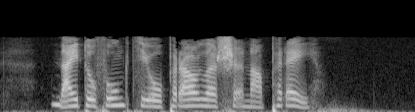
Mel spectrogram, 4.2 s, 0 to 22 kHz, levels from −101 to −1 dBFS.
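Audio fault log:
Throughout, MP3 compression: the speech has no content above 5.6 kHz, so sibilants lose their top end and sound dull, and plainly audible watery, swirling artefacts run through the whole clip. This is likely a heavily starved MP3 encode, consistent with a bitrate around 32 kbps. Short of bits, the encoder removes the treble above a fixed cut-off and drops weak spectral lines that flicker in and out between frames, which produces the swirl.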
